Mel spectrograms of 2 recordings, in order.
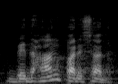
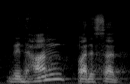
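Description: The two takes are said the same way.

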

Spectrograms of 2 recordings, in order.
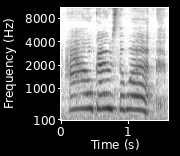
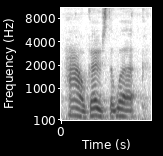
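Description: First: High, drawn-out farmer's call. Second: Said in the usual way. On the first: A narrator's reading. Farmer calling to the working duck, high drawn-out call. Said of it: "called the farmer". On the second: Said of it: "expecting to hear".

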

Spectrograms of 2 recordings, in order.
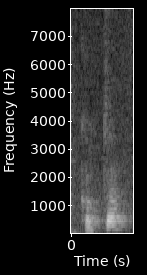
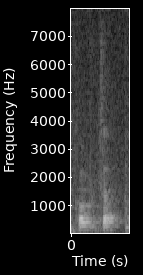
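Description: Both takes have the same delivery.

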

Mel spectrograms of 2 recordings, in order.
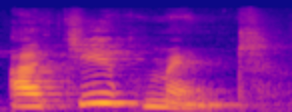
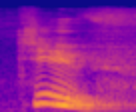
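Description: First: Said in the usual way. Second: "Achievement" split as a, chieve, ment; three separate beats on "Achievement"; syllable by syllable. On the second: Shown as a demonstration. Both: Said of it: "Three syllable".

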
